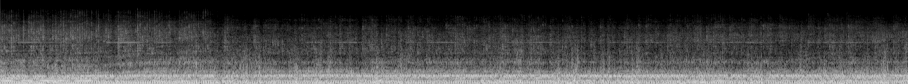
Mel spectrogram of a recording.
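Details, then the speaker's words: 2021 Yamaha RXP-X 300 Stage 3 jet ski, first start after valve spring and retainer replacement, with the intercooler off, charger oil primed and the fuel beeper sounding. Loud, steady, even run with a deep note and no knocks or misses. "so yo that thing sounds rowdy man"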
